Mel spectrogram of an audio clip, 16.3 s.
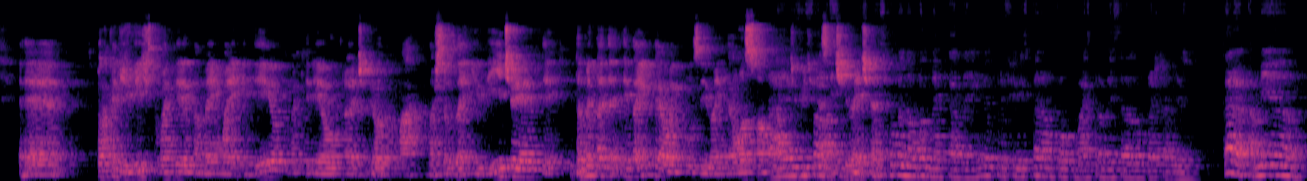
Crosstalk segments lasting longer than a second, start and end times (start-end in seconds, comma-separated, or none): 9.6-11.1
